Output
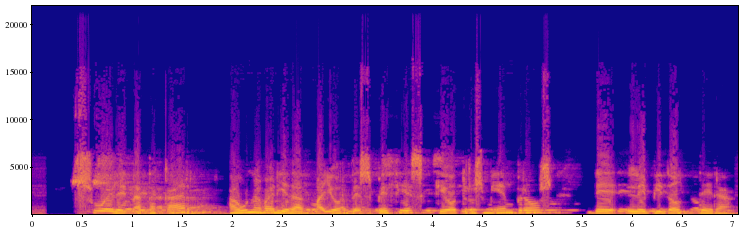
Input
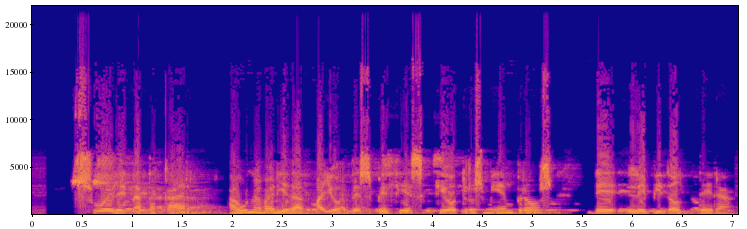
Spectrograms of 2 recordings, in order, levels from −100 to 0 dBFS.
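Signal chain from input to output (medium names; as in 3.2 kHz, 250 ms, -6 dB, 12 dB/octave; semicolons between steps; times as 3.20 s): tilt EQ -3 dB/octave; trim +2.5 dB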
